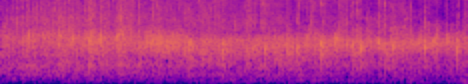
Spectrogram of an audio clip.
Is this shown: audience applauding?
yes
